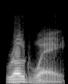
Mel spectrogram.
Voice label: "roadway", American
